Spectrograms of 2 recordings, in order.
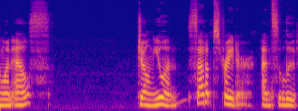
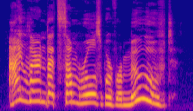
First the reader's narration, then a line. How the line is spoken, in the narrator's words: Qingyi blurted out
